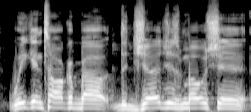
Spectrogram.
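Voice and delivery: usual speaking voice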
